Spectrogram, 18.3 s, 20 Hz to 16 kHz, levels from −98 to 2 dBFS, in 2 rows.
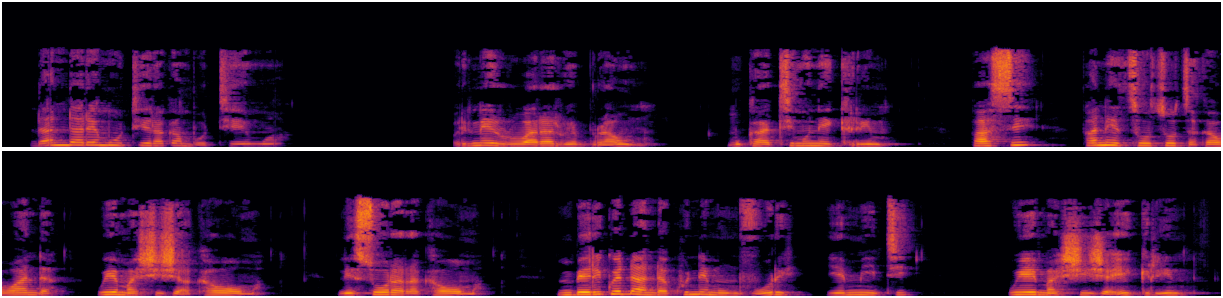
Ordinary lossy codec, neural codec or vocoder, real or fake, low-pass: MP3, 48 kbps; none; real; 10.8 kHz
